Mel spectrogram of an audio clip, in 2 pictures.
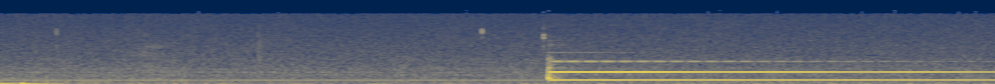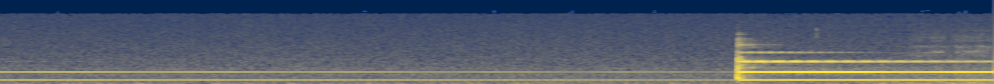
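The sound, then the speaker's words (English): A bell is struck twice, about twelve seconds apart, each strike ringing out with a clear, steady tone that hums on and fades only slowly. Nobody speaks. “Not leaning into what's next or what's just finished, but really being present to the ringing and sound of the bell.”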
